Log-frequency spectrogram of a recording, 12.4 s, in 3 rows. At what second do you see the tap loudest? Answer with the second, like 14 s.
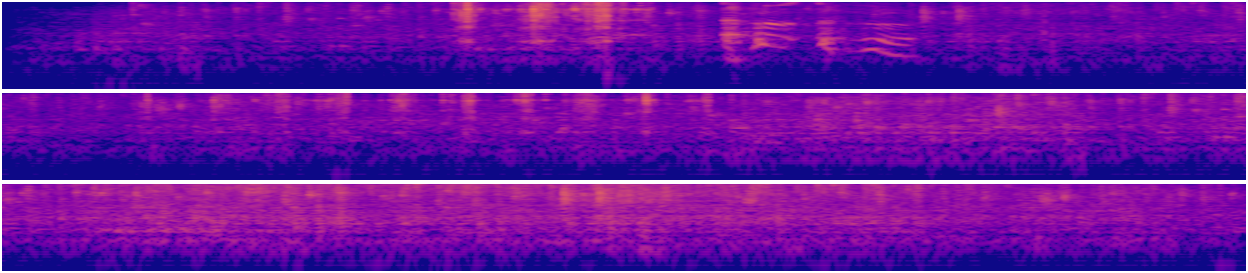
10 s.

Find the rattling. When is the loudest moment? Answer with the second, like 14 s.
2 s.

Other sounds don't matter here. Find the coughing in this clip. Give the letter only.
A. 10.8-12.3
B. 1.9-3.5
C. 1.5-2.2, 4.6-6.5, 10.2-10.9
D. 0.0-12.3
B.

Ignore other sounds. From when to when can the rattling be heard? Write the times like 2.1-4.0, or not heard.
1.5-2.2, 4.6-6.5, 10.2-10.9.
